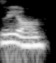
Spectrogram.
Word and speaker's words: Leong: of my father called liang in hokkien which means dragon his name in england got shortened and pronounced as lyon without the graceful long tail of a g at the end this liang is a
